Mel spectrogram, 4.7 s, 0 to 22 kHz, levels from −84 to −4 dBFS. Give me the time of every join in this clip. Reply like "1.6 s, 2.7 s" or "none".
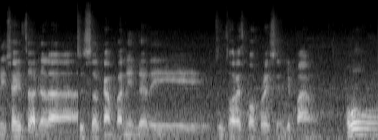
1.0 s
